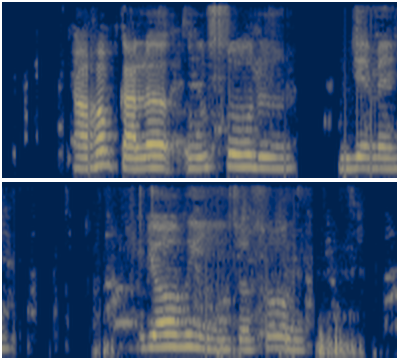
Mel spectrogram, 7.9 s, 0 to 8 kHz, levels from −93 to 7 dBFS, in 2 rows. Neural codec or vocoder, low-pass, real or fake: none; 7.2 kHz; real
